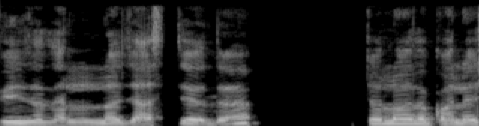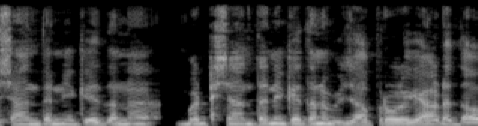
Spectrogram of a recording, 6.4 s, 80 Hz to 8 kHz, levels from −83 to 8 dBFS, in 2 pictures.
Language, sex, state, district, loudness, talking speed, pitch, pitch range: Kannada, male, Karnataka, Bijapur, -22 LUFS, 160 wpm, 125 Hz, 120-130 Hz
